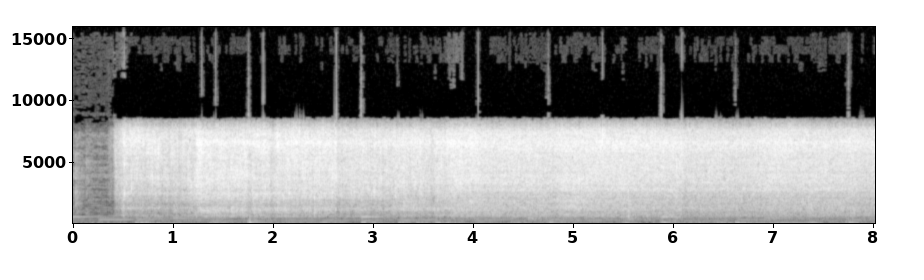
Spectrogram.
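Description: Raw chicken pieces dropped into hot oil with chopped garlic and crushed chilli in a non-stick frying pan. A loud sizzle starts suddenly about half a second in and holds steady while the chicken is stirred with a wooden spatula.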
